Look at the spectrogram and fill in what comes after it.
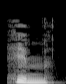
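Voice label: "him", British English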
